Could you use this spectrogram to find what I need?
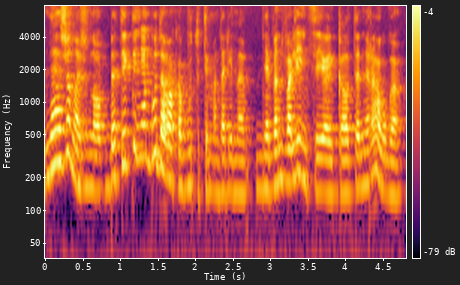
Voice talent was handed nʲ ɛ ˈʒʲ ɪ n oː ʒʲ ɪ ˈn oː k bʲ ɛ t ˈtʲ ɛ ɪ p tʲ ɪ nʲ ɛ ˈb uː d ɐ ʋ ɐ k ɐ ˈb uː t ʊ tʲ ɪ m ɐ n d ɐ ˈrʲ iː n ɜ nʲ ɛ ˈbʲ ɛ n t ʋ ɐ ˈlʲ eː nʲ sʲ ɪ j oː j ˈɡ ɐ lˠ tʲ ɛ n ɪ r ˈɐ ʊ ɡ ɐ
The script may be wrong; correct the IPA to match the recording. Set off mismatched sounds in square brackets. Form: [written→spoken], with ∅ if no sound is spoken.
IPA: nʲ ɛ ˈʒʲ ɪ n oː ʒʲ ɪ ˈn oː k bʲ ɛ t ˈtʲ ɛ ɪ p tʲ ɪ nʲ ɛ ˈb uː d ɐ ʋ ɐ k ɐ ˈb uː t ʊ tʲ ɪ m ɐ n d ɐ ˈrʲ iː n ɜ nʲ ɛ ˈbʲ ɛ n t ʋ ɐ ˈlʲ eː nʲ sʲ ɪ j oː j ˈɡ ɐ lˠ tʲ ɛ n ɪ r ˈɐ ʊ ɡ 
